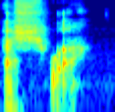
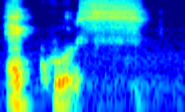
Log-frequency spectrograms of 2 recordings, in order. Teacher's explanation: where you have the sh sound in Sanskrit, this is cognate with words in Greek, Latin, and in the Germanic languages with a k sound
